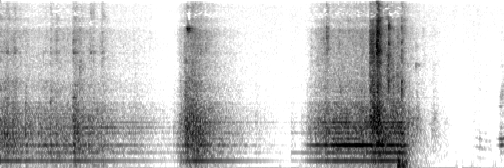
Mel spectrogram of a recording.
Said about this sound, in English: Hold on, it's about to get loud real quick. It's about to get loud. I gotta open this door up.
